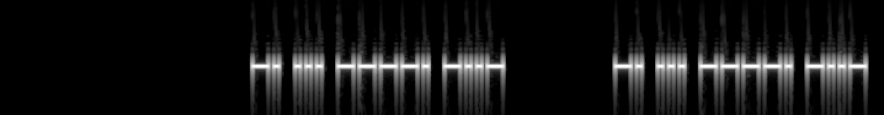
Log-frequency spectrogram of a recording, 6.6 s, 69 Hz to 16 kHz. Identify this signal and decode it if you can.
Morse code, heard as a keyed tone, about 30 wpm, 700 Hz. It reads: NS9X NS9X
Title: USA Call Signs - 4 Characters - Repeated 2x - 30wpm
